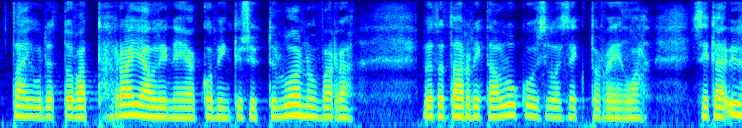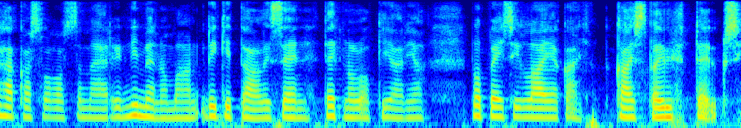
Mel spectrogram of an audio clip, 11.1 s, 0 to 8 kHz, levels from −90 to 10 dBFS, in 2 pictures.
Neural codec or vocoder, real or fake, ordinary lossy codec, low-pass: codec, 16 kHz, 2 kbps, FunCodec, trained on LibriTTS, 25 frames a second; fake; none; none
